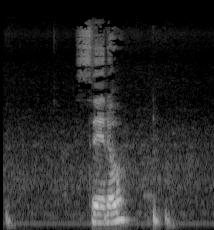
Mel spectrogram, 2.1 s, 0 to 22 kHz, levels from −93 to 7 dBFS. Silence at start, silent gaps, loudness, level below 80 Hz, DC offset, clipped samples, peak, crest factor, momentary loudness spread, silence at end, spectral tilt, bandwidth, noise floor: 0.05 s; none; -25 LUFS; -66 dBFS; under 0.1%; under 0.1%; -10 dBFS; 18 dB; 23 LU; 0.45 s; -5 dB/octave; 16 kHz; -55 dBFS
